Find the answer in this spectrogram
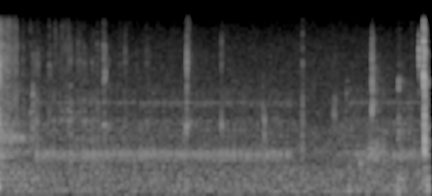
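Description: Faint ticks of paper trading cards being slid apart in the hands, over a faint steady hum.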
